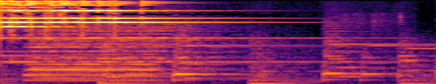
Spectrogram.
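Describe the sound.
A bell rings in a dramatized stage comedy: several metallic strikes leave sustained, shimmering tones that overlap and decay between strokes, with no voices.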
